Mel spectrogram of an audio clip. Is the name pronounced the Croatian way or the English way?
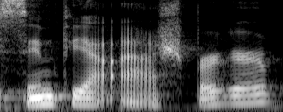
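English. The name is pronounced with English sounds. "This is my pronunciation of my name in English"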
